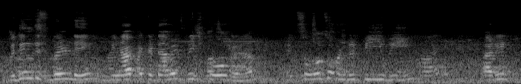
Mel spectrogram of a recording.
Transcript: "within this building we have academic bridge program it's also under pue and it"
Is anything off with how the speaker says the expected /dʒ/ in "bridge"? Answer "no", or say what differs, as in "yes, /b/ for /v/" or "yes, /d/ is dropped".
yes, /tʃ/ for /dʒ/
